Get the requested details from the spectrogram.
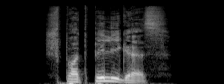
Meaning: strong/mixed nominative/accusative neuter singular of spottbillig
- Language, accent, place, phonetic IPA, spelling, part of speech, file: German, Germany, Berlin, [ˈʃpɔtˌbɪlɪɡəs], spottbilliges, adjective, De-spottbilliges.ogg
